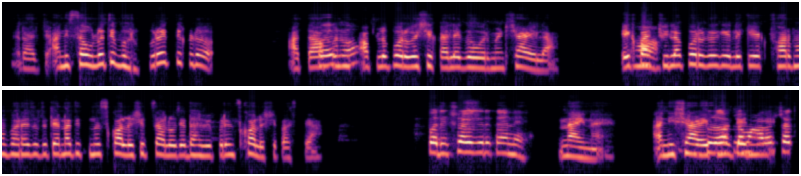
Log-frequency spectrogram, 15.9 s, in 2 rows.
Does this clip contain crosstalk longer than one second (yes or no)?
no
